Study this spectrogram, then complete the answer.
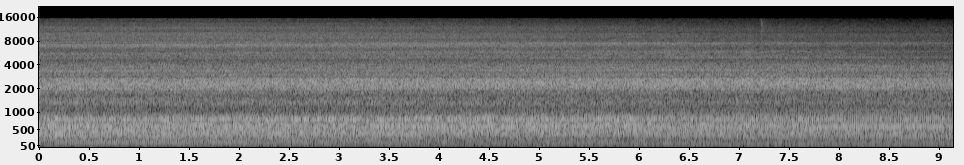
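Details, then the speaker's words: Gemilai 3006Z espresso machine with thermal block and vibratory pump, flushing the group for about 20 seconds after steaming to bring temperature down: steady rushing water over an even pump drone, no sputter; a normal group flush. "Right. I have to flash flash for around 20 seconds in order for me to bring the group."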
